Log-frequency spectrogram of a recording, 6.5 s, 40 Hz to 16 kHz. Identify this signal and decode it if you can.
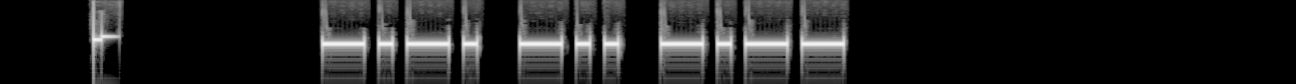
Morse code, heard as a keyed tone, about 17 wpm, 700 Hz. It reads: CDY
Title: USA Call Sign Postfixes - 3 Letters 17wpm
